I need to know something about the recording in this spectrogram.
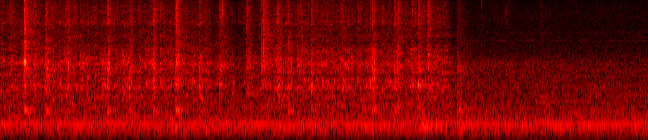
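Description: Stainless wire balloon whisk beating a runny mixture in a plastic mixing bowl: a fast, irregular run of clicks and taps from the wires striking the bowl, stopping about six seconds in. A steady low hum runs underneath.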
